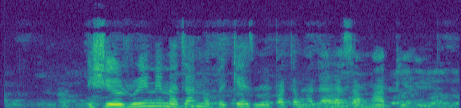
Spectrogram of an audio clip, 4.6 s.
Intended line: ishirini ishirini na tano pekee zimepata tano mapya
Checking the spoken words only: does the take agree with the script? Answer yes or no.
no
